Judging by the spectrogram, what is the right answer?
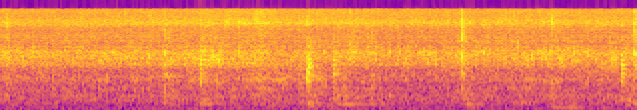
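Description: Duck curry with potatoes sizzling in oil in a pan while a spatula stirs it, with a few sharp scrapes and taps of the spatula against the pan.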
